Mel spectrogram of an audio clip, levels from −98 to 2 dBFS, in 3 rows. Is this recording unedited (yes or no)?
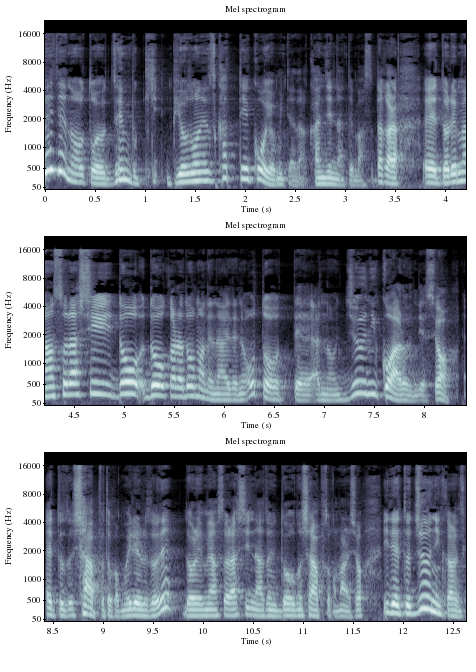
no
